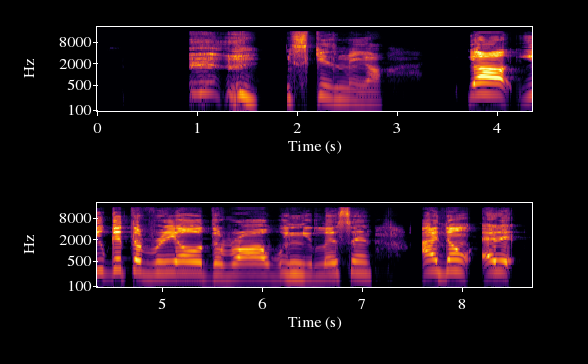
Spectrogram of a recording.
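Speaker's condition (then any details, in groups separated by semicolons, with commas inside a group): Cerebral palsy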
